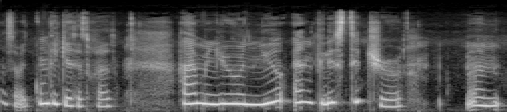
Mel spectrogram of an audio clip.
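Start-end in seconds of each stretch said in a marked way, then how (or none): 1.8-4.0 put-on slow, heavy French accent, louder; bad French accent in English. Player reading the teacher's English line in a French accent. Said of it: "bonjour mon accent".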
